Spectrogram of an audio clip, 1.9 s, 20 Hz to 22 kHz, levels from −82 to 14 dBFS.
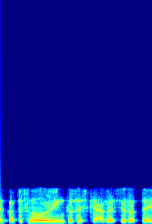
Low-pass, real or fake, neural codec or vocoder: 3.6 kHz; fake; codec, 16 kHz, 1.1 kbps, Voila-Tokenizer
